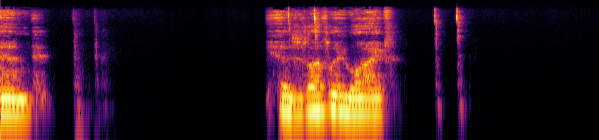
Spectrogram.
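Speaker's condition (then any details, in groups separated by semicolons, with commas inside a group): Parkinson's; age 73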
